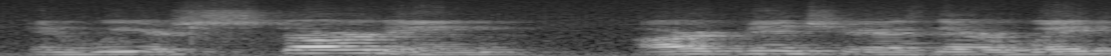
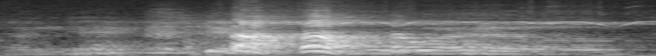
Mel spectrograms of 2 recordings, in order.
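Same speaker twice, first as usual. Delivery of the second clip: laughing; 3 semitones higher, 17 dB louder, slower than usual. Real, not acted. GM laughing loudly.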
